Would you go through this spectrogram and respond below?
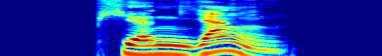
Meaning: Pyongyang (the capital of North Korea)
- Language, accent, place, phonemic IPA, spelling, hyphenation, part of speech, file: German, Germany, Berlin, /pjœŋˈjaŋ/, Pjöngjang, Pjöng‧jang, proper noun, De-Pjöngjang.ogg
